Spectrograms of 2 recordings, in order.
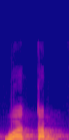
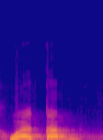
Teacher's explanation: Ada tasydid. Tahan dulu baru pantulkan, bukan pantulkan dulu baru tahan. Kalau pantulkan dulu baru tahan jadinya salah. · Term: qalqalah akbar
